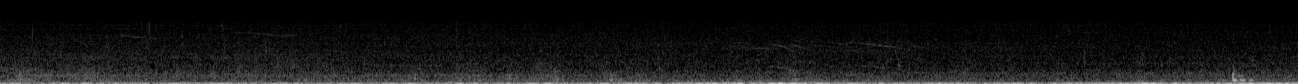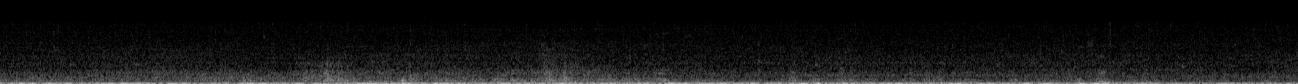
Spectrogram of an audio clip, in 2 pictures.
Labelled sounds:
8.3	9.1	killer whale, 0.89 to 2.9 kHz

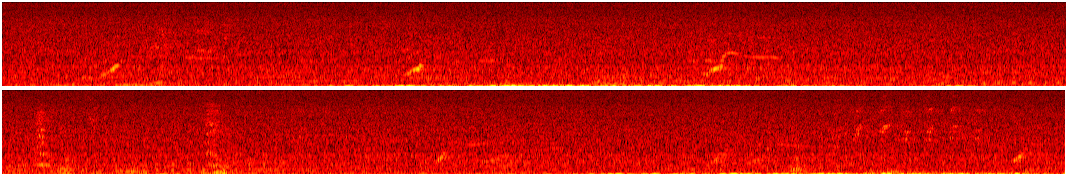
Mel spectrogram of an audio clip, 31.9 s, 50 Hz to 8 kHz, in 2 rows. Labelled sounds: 2.7	3.1	humpback whale, 0.99 to 1.2 kHz
7.1	7.4	humpback whale, 0.90 to 0.99 kHz
10.8	11.5	humpback whale, 0.90 to 1.3 kHz
22.9	23.3	humpback whale, 1.1 to 1.2 kHz

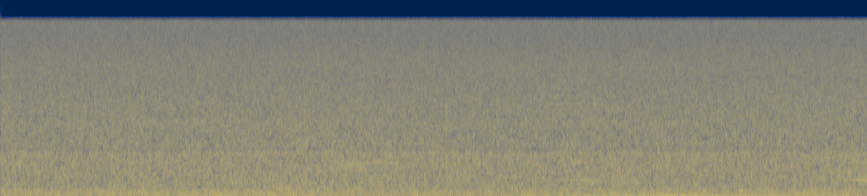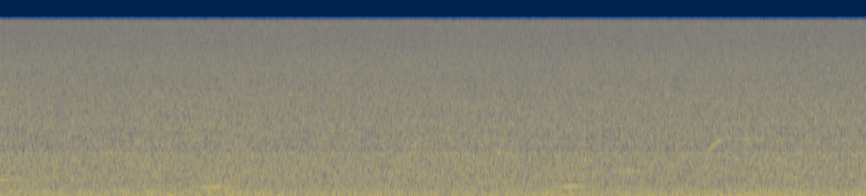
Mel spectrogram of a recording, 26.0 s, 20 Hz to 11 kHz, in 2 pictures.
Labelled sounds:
23.6	23.9	humpback whale, 0.80 to 1.0 kHz

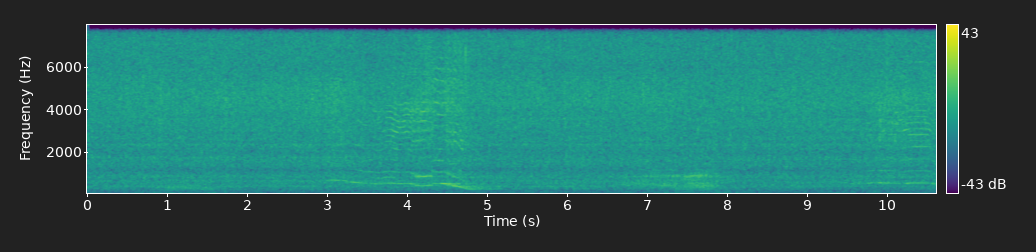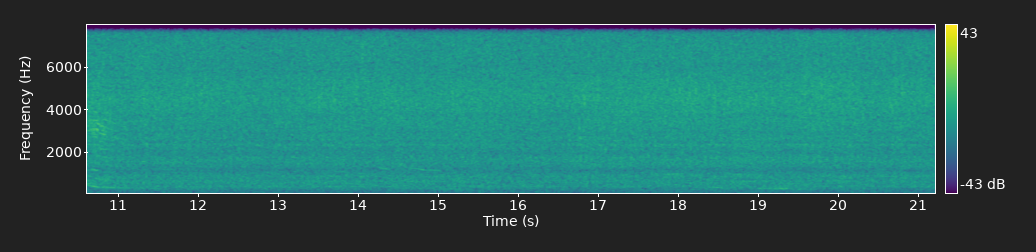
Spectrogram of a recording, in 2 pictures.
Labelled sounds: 3.3	4.7	humpback whale, 0.78 to 4.1 kHz
7.5	7.7	humpback whale, 0.78 to 1.1 kHz
10.3	10.9	humpback whale, 2.8 to 3.1 kHz
14.6	15.1	humpback whale, 1.1 to 1.3 kHz

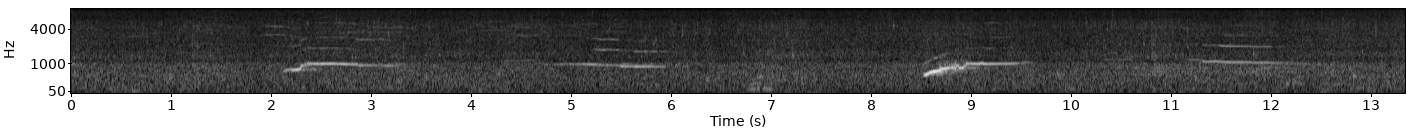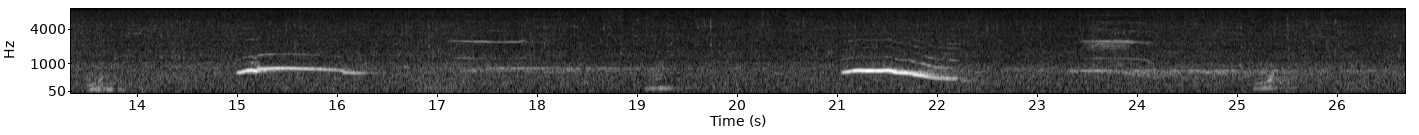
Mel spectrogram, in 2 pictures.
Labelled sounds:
1.2	2.3	Pacific white-sided dolphin, 3.1 to 6.1 kHz
2.1	3.2	humpback whale, 0.78 to 5.0 kHz
4.1	4.7	Pacific white-sided dolphin, 3.8 to 5.3 kHz
4.8	6.0	humpback whale, 0.81 to 3.8 kHz
8.5	9.5	humpback whale, 0.78 to 1.6 kHz
11.1	12.1	humpback whale, 0.94 to 3.3 kHz
12.3	12.6	Pacific white-sided dolphin, 4.1 to 4.2 kHz
15.1	15.9	humpback whale, 0.78 to 1.6 kHz
17.1	17.9	humpback whale, 1.2 to 3.8 kHz
21.3	22.1	humpback whale, 0.78 to 2.9 kHz
23.4	24.2	humpback whale, 1.0 to 4.2 kHz

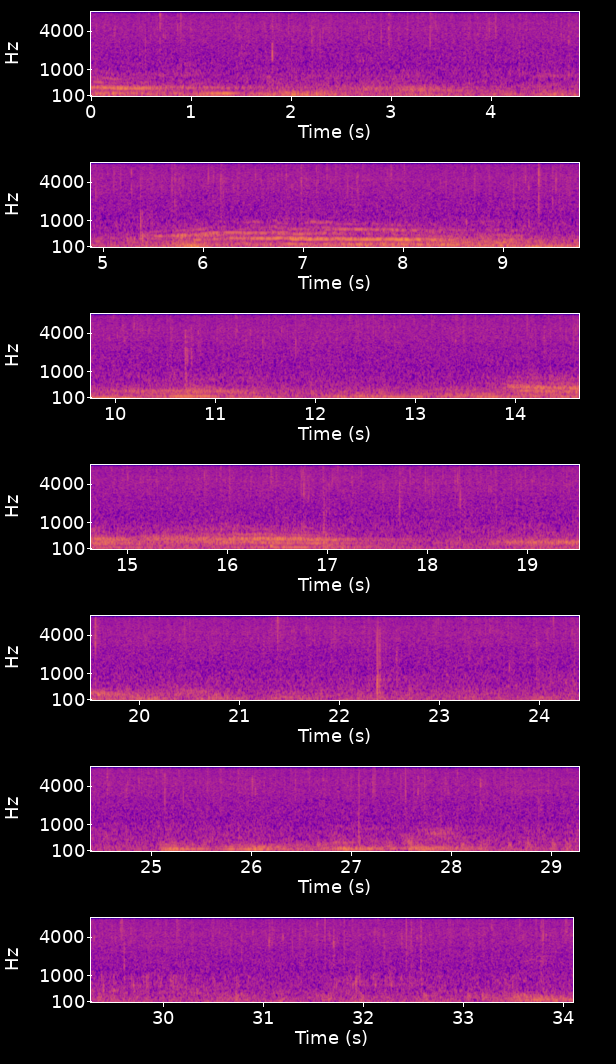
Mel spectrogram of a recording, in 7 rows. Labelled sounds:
7.0	7.3	humpback whale, 0.91 to 1.0 kHz

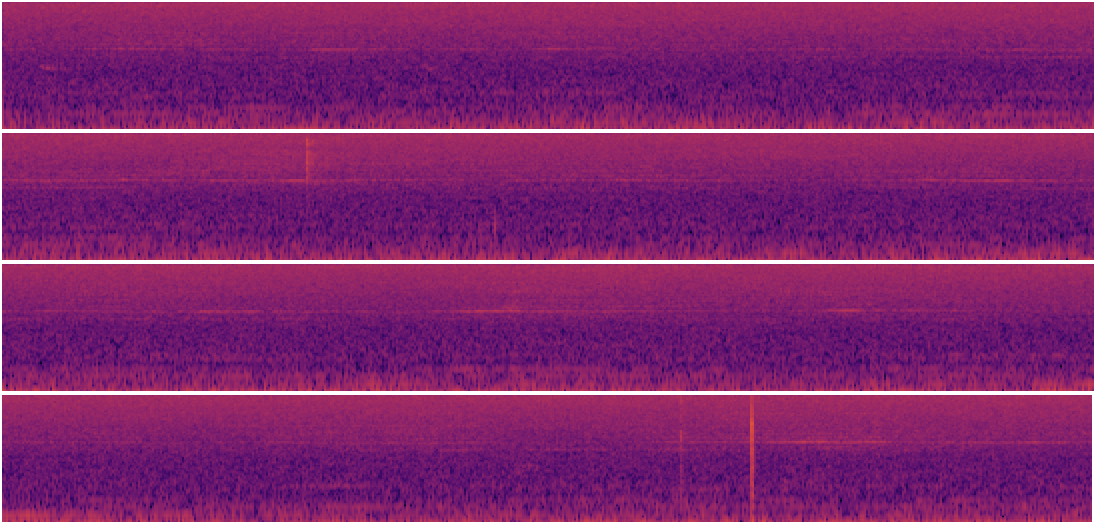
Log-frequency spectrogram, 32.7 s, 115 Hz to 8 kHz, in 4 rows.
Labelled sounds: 15.4	15.8	vessel noise, 1.57 to 1.63 kHz
17.8	18.1	vessel noise, 1.5 to 1.7 kHz
19.8	20.2	vessel noise, 1.6 to 1.7 kHz
22.6	22.8	vessel noise, 1.6 to 1.8 kHz
30.3	30.7	vessel noise, 1.6 to 1.7 kHz

